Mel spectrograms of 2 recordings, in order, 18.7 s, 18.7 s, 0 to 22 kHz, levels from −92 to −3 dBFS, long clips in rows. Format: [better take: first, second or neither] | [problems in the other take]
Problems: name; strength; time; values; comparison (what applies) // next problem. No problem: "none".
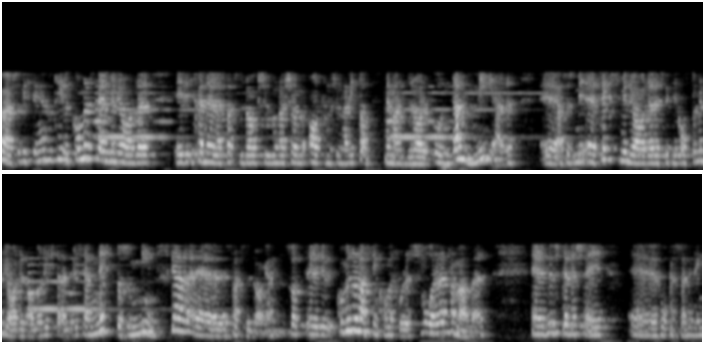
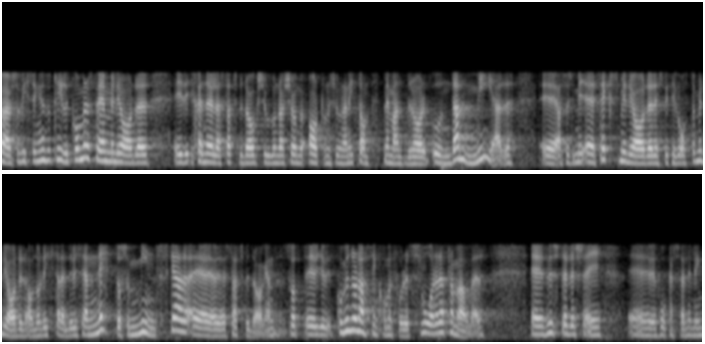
second | noise reduction (classical method WPE with log-MMSE)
